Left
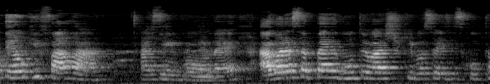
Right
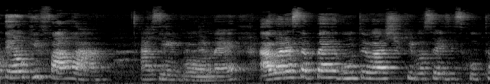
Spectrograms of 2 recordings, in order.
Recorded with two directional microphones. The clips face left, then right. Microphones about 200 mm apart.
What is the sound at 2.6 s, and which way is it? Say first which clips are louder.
A woman's voice: even; 20° right (ahead or behind).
